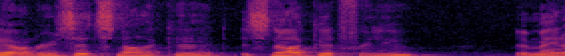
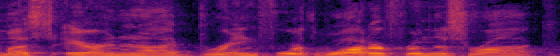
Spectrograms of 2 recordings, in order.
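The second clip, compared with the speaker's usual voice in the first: higher and louder, exasperated; ticked off Moses; 7 semitones higher, 8 dB louder than usual. Retold or imitated. Moses, fed up with the people, scolding them at the rock. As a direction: huff it out like a fed-up leader. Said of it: "Moses is kinda ticked off".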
